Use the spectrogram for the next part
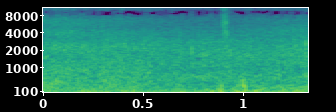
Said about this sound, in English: these waves right here, boy, god damn, these joints is fierce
